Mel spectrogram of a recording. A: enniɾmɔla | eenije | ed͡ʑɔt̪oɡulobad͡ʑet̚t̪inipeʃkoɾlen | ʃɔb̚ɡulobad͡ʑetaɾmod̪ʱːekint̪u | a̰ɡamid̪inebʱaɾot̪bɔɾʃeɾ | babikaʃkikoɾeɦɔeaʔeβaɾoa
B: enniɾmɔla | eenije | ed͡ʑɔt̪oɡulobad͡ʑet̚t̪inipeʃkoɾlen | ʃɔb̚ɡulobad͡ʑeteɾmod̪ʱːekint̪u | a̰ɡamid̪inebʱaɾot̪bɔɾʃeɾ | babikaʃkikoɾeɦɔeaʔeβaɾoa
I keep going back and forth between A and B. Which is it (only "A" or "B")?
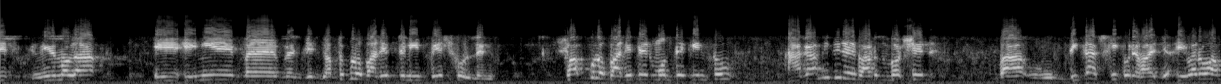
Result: B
